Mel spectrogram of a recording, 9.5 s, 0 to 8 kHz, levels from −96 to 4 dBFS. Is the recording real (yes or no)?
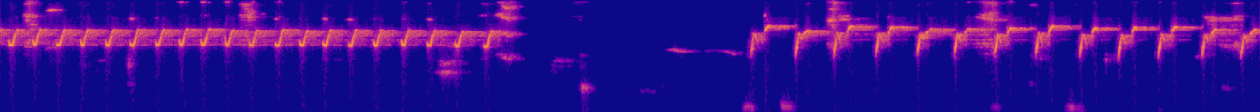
yes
